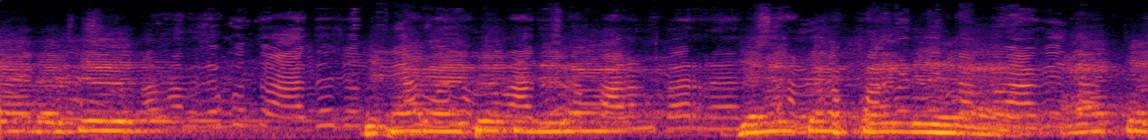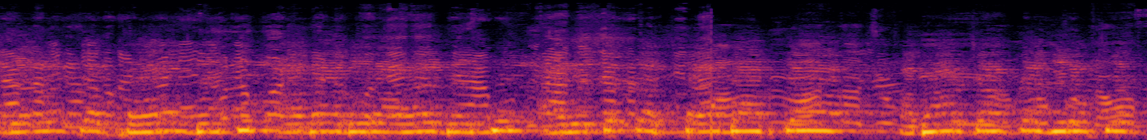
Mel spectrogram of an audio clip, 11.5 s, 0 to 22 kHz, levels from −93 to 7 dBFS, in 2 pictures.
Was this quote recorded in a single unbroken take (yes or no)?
no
